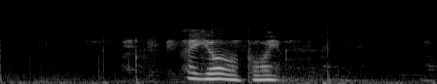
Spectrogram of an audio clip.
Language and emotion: Russian, sad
